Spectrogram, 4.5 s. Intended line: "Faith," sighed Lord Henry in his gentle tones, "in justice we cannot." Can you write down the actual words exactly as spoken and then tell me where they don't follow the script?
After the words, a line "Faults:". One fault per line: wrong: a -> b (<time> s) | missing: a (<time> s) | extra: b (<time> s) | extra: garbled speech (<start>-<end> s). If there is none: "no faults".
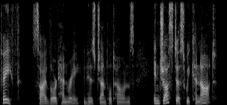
"Faith," sighed Lord Henry in his gentle tones, "in justice we cannot."
Faults:
no faults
